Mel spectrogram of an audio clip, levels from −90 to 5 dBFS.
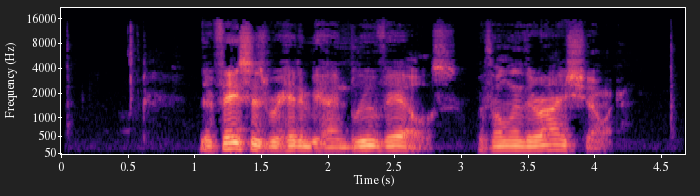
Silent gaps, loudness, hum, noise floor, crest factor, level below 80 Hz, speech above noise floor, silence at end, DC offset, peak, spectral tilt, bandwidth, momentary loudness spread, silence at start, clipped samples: none; -17 LUFS; none; -58 dBFS; 18 dB; -60 dBFS; 41 dB; 0.55 s; under 0.1%; 0 dBFS; -5 dB/octave; 15.5 kHz; 16 LU; 1.05 s; under 0.1%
